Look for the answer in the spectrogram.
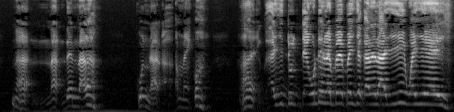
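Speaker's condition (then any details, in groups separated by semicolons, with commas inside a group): Cerebral palsy; uses wheelchair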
